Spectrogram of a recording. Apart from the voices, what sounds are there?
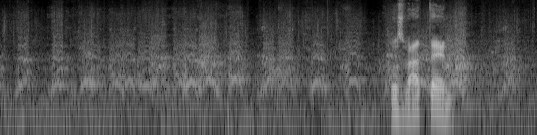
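dogs barking in a video game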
